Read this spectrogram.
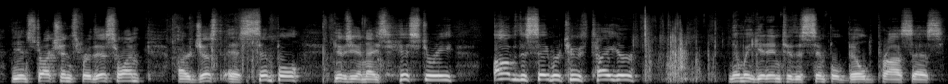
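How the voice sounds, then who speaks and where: Male hobby host, mid-pitched, casual and jokey with a deadpan streak, talking through a kit build in his workshop. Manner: playful, deadpan jokes.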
